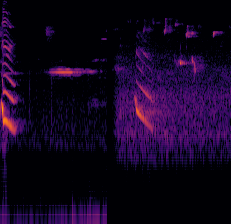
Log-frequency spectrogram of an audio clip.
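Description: Resplendent quetzal giving two sharp, whining calls that drop steeply in pitch, with a thin, steady whistle between them. Hiss and faint high chirps sound behind.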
